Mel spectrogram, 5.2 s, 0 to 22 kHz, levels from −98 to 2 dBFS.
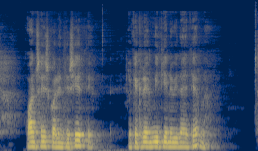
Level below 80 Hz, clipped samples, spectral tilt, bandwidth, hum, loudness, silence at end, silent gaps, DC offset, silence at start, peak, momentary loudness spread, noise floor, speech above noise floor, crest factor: -58 dBFS; under 0.1%; -7.5 dB/octave; 13.5 kHz; none; -22 LUFS; 0.9 s; none; under 0.1%; 0 s; -4 dBFS; 15 LU; -78 dBFS; 57 dB; 20 dB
